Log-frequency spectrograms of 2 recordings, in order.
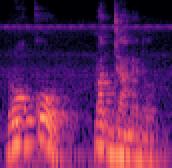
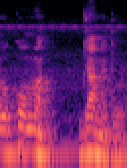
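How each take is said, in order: First: The pause comes after the word रोको. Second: The pause comes after the word मत.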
